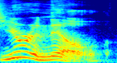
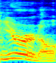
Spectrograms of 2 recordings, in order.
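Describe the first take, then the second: First: The last syllable sounds like 'nil'. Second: The last syllable sounds like 'nal'. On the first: The speaker calls it right. "it's urinil" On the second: The speaker calls it wrong. "So it's not urinal"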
